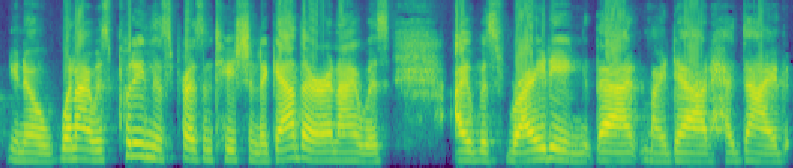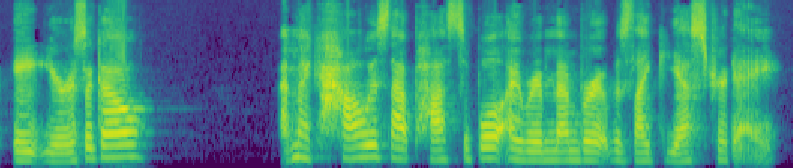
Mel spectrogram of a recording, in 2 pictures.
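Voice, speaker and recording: In a funeral home seminar room, a gentle woman counsels grieving people as a grief counselor giving a seminar. Her mid-range voice stays reassuring while she tells personal stories and remarks that her voice is pretty strong. She addresses the audience in a conversational presentation.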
